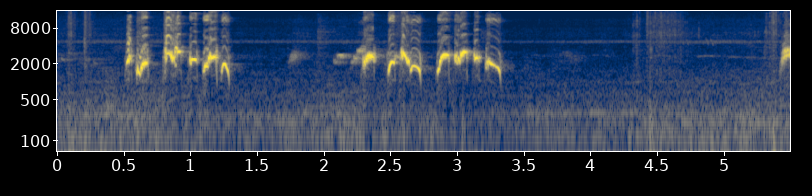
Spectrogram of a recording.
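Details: Red-whiskered bulbul used to train other bulbuls in morning singing, in the long double twisting style (giọng kép xoắn dài): two rapid phrases of bright, curving, warbled notes, each about a second long, separated by a pause, with a third phrase beginning.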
